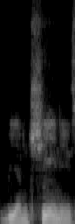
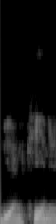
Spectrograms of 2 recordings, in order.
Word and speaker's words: Bianchini: pronouncing my surname correctly, because I very often write it with a K, because the correct pronunciation for the English-speaking people is Bianchini. So thank you very much for saying Bianchini instead.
